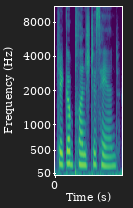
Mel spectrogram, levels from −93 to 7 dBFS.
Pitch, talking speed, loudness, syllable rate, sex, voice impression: 210 Hz, 180 wpm, -18 LUFS, 4.9 syllables/s, female, feminine, adult-like, tensed, powerful, bright, clear, fluent, intellectual, friendly, lively, intense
